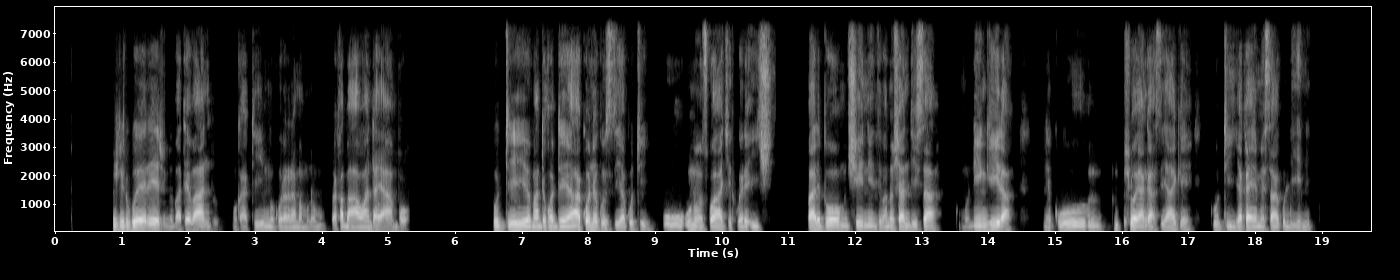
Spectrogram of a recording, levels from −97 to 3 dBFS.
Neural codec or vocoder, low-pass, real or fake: none; 7.2 kHz; real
